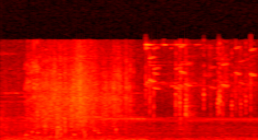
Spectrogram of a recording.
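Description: A magical shimmering whoosh swirls and fades.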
